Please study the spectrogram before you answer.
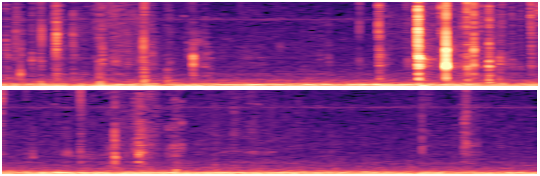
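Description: A palm-sized solid white bar of soap is held in the hand and carved or scraped with a small metal blade, and the soap flakes fall onto a pile. Quiet, crisp scratching and ticking continues throughout over a low steady hum, with two sharper, brighter snaps standing out near the middle.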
